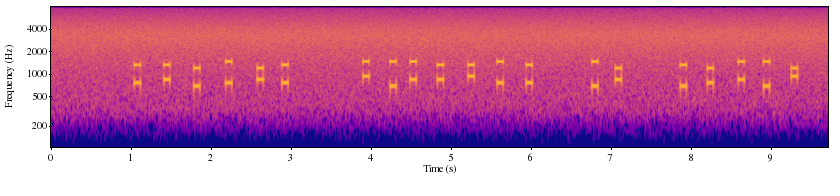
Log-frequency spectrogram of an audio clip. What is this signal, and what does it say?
DTMF, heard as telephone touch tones, dialled by hand, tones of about 80 ms. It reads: 581675 #398065 37 2493*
